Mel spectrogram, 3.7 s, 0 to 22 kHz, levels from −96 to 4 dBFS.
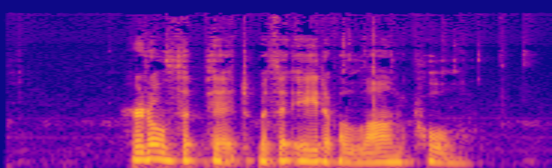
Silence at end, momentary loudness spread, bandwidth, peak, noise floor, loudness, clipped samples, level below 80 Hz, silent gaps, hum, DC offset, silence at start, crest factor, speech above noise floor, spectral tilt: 0.6 s; 10 LU; 16.5 kHz; 0 dBFS; -60 dBFS; -18 LUFS; under 0.1%; -44 dBFS; none; none; under 0.1%; 0.85 s; 18 dB; 44 dB; -6 dB/octave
